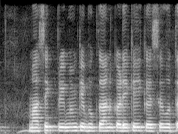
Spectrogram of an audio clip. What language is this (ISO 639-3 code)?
mag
